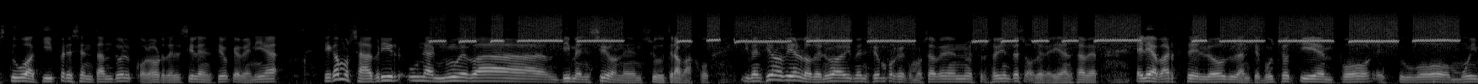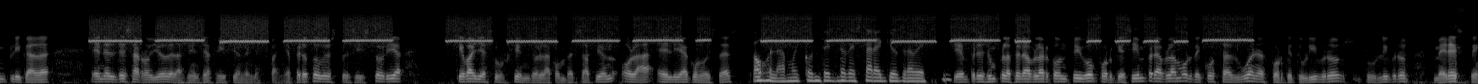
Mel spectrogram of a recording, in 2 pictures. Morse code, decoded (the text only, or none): 3241 0994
